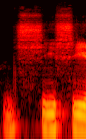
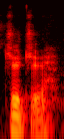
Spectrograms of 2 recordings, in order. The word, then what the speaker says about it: Zhizhi: That's how you pronounce it, by the way. I might be doing the tones a little wrong, but it's not she or whatever I hear a lot of people say. It's Zhizhi. Maris.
